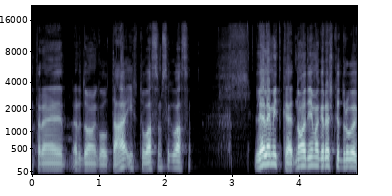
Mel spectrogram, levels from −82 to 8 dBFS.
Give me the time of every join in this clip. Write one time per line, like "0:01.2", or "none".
none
